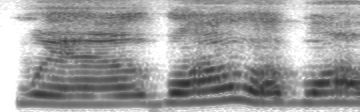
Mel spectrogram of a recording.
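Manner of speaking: high, dismissive blah-blah; sneering mimicry of a lecture; mocking blah blah. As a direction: brush him off in a high mocking singsong. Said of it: "mocking the man".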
